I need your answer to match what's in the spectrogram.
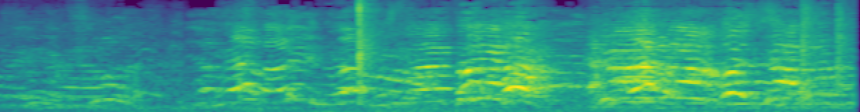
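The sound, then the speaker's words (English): A crowd of Egyptian soccer fans sitting in front of two TVs at a sidewalk cafe, cheering their team on to victory; many overlapping voices chatter and rise into excited cheers, with a sharp clap or slap cutting through the steady babble. “Egyptian soccer fans sit in front of two TVs at a sidewalk cafe and cheer their team on to victory.”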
